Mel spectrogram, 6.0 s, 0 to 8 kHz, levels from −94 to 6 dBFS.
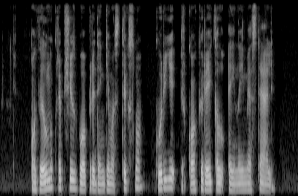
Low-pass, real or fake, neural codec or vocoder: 7.2 kHz; real; none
